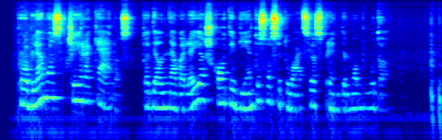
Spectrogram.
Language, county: Lithuanian, Kaunas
